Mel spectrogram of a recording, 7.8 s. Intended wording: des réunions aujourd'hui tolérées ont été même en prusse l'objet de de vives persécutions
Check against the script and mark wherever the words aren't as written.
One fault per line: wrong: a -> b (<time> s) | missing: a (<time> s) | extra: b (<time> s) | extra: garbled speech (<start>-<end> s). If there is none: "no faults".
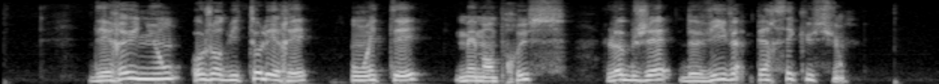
missing: de (5.8 s)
